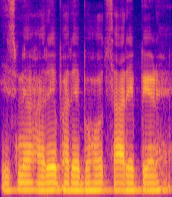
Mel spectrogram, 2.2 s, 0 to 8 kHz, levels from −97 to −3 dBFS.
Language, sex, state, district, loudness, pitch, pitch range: Hindi, male, Jharkhand, Garhwa, -15 LUFS, 110 Hz, 110-115 Hz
